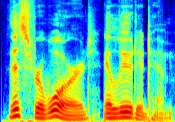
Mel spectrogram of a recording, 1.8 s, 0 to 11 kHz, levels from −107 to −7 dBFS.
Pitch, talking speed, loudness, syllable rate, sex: 120 Hz, 135 wpm, -18 LUFS, 4.6 syllables/s, male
